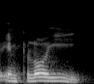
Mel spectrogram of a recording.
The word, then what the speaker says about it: employee: The last one here, employee, this different one. Different word with more vowel sound. So how many syllables here? 3. Yes, 3 syllables. Employee.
